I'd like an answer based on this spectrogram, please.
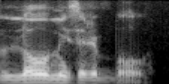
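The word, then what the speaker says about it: Les Misérables: my favorite book is less miserables by ah victor hugo amazing let's actually in french it's called low miserable that's silent okay do you speak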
